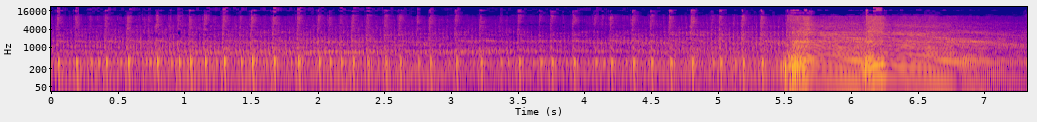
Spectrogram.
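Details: 2002 Suzuki RM250 two-stroke after full motor swap and rebuild, warm on its last heat cycle; idles with a steady crackling beat, then two quick clean throttle blips; sounds healthy and even, normal idle.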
